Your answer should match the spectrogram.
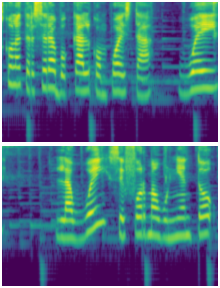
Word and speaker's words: wei: Se pronuncia wei, wei como si hubiera una E entre la U y la I, en otras palabras, como una combinación de la vocal simple U y la compuesta E, Wei. De este modo, pronunciamos primero la U y luego cambiamos la forma de la boca para lograr la E.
